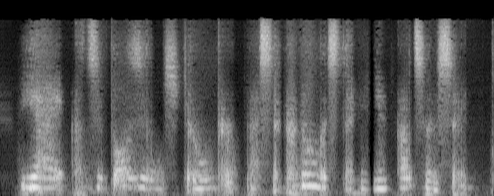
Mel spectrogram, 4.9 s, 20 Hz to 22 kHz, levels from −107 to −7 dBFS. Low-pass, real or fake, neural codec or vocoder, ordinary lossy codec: 14.4 kHz; fake; codec, 44.1 kHz, 0.9 kbps, DAC; MP3, 64 kbps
